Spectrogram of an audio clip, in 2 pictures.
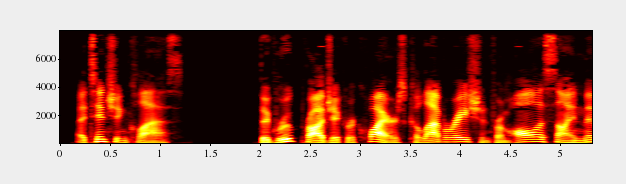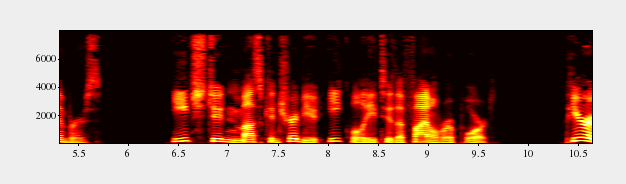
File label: announce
